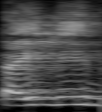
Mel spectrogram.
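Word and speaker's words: ptyalin: और salivary amylase को और क्या कहा जाता है, क्या कहा जाता है, क्या है, टाइलिन कि पटाइलिन? अरे भाई टाइलिन है। ओके, पी साइलेंट होता है।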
